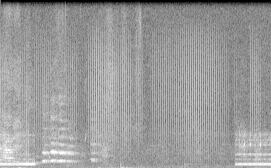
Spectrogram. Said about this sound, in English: Picking up the phone dial. Love it. Classic. So great. Yes. So go ahead and put it on speaker there. Yep, put it on speaker.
